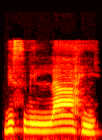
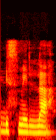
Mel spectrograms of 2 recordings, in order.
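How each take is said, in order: First: The word ends with a short i vowel. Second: The word ends without the final short vowel. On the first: The reading continues into the next word. "if you're going to continue reading, then you read the last vowel" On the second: The reader stops after this word. "since you're doing a stop, you just simply say Bismillah"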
